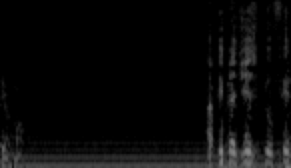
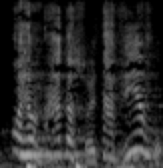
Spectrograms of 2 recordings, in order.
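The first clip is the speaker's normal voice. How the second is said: higher and louder, insisting; eager servant; 9 semitones higher, 6 dB louder than usual. Acted. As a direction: assure him the brother lives. Knecht antwoordt.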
